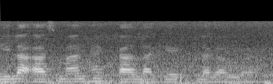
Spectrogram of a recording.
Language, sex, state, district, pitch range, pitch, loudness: Hindi, male, Arunachal Pradesh, Lower Dibang Valley, 115-125 Hz, 120 Hz, -16 LUFS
